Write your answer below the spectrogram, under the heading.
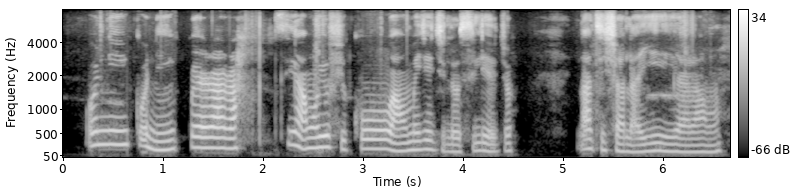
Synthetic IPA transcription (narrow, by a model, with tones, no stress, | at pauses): o̰˦nĩ˦ko˦˨nĩ˨˦k͡pɛ˦ɾa˦ɾa˦ti˦a˦˨w̃ɔ̃˧jo˦fi˧kʰo˦a˦˨w̃ɔ̃˧mɛ˦d͡ʒe˦˨d͡ʒi˨lɔ˨si˨˦le˦ɛ˧d͡ʒɔ˦ | la˦ti˧ʃa˧˨la˨je˨˦˧a˨ɾa˧w̃ɔ̃˧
